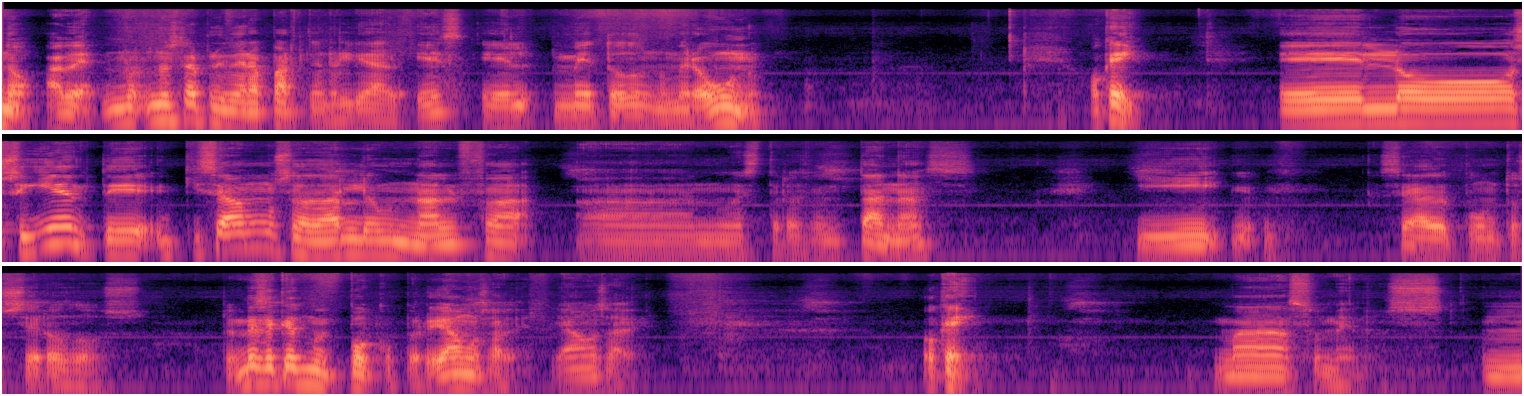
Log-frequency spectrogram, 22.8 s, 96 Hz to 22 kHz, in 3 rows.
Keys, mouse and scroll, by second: 3.0 middle click, 8.0-9.1 shift+middle drag, 9.2-14.7 drag, 14.7 ., 14.9 KP_0, 15.0 KP_2, 15.2 Return, 17.8-18.3 scroll down 1, 18.3-22.8 middle drag.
